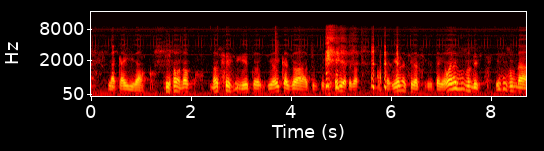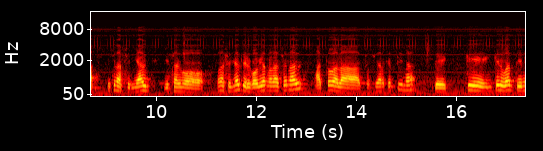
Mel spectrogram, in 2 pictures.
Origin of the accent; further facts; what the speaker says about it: Italy; yo como soy italiano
